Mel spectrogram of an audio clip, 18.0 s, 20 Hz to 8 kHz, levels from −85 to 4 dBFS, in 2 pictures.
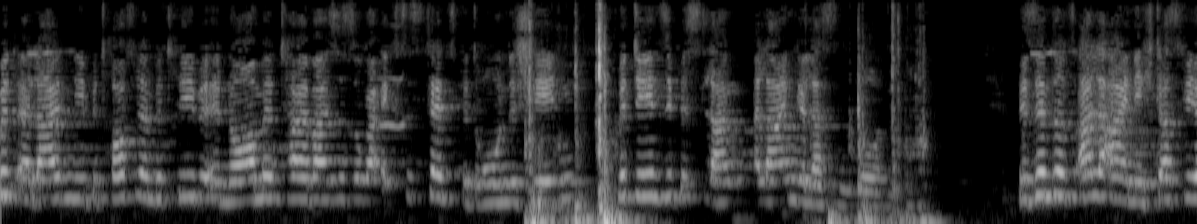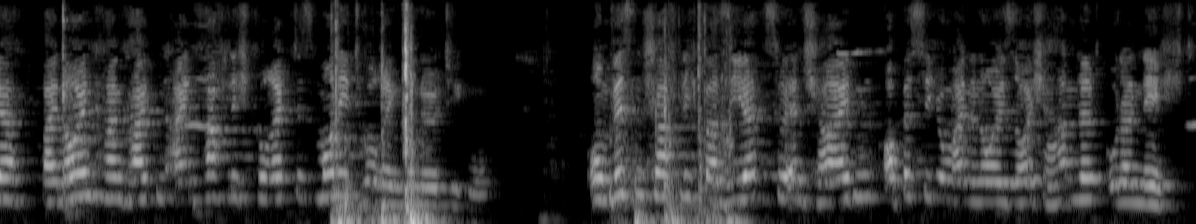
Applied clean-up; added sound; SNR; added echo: classical method WPE with log-MMSE.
